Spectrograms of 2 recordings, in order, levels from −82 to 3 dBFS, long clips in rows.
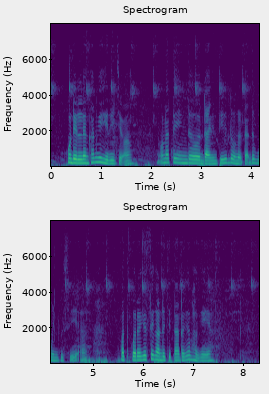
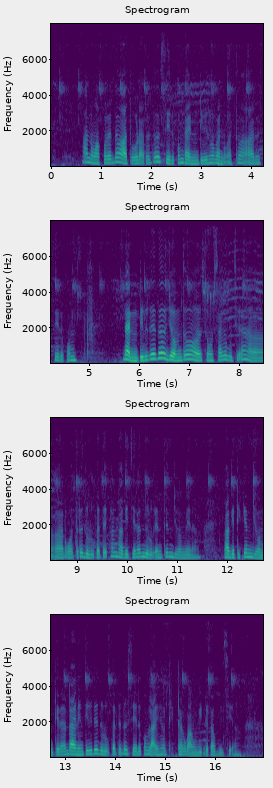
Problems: none marked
